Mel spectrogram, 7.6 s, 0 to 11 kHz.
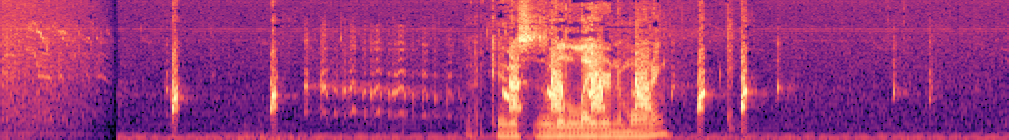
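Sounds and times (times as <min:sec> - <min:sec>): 
low steady rumble: 0:00.0 - 0:07.5
turkey gobbler clucking in the morning: 0:01.2 - 0:07.2
speech: 0:03.7 - 0:05.1.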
